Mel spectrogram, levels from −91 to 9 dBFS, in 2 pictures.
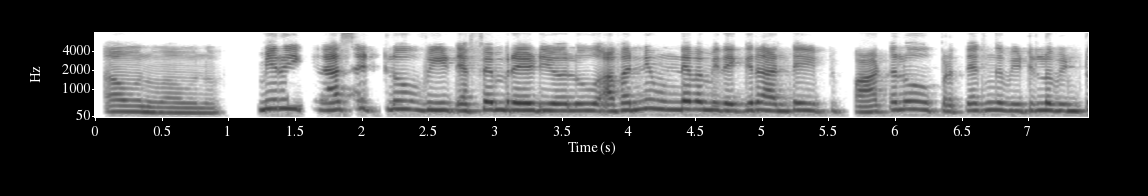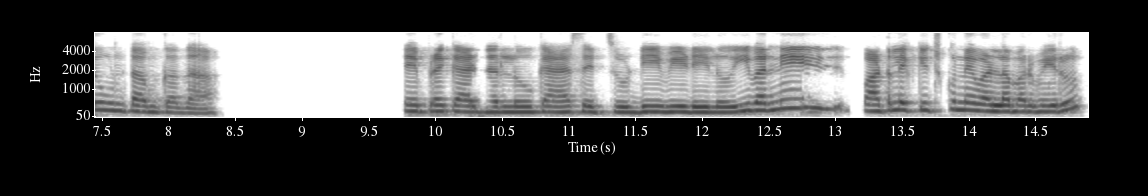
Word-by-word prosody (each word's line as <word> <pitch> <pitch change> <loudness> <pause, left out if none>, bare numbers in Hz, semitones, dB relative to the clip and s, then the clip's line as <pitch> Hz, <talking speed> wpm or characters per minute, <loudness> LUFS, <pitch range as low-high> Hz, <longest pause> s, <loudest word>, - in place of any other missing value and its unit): అవును, 205 -2 -2 0.2
అవును 170 -1 -5 0.4
మీరు 315 +1 +2
ఈ - - -4
క్యాసెట్లు 275 +2 +1 0.2
విట్ 260 -2 +2
ఎఫ్ఎం 270 +3 +2
రేడియోలు 245 -1 +3 0.2
అవన్నీ 260 +6 +1
ఉండేవా 285 0 +3
మీ 265 - +1
దగ్గర? 255 +3 0
అంటే 240 +3 -1
ఇప్ 220 +1 -15
ఈ - - -27
పాటలు 215 +9 0 0.2
ప్రత్యేకంగా 245 +5 -3
వీటిలో 245 +2 0
వింటూ 230 +3 -1
ఉంటాం 220 -4 -2
కదా! 165 -3 -5 1.5
టేప్ 220 -1 -1
రికార్డర్లు, 195 -3 0 0.2
క్యాసెట్స్, 195 0 -2 0.2
డీవీడీలు 195 -2 +2
ఇవన్నీ 255 +6 +3 0.5
పాటలు 225 +4 +1
ఎక్కించుకునేవాళ్ళా 250 -3 +1
మరి 205 -1 -2
మీరు? 215 +6 0
235 Hz, 120 wpm, -22 LUFS, 200-260 Hz, 1.5 s, రేడియోలు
